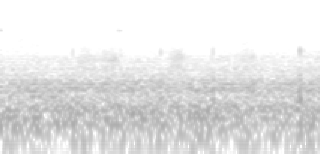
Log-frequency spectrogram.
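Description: Near silence: room tone, with a few faint, light taps and scratches of a stylus writing on a tablet screen.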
